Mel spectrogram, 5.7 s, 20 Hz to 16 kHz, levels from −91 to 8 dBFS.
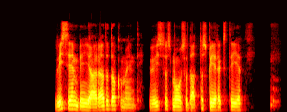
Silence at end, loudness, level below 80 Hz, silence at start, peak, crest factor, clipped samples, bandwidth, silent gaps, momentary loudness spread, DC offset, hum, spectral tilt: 0.9 s; -15 LUFS; -58 dBFS; 1.1 s; 0 dBFS; 16 dB; under 0.1%; 7.8 kHz; 2.88-2.97 s; 11 LU; under 0.1%; none; -5.5 dB/octave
